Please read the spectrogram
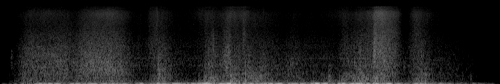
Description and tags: Blanket Movement 5
A down doona/duvet being rustled. Stereo Zoom h4n recording.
